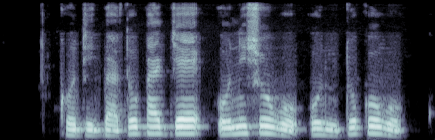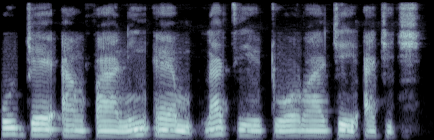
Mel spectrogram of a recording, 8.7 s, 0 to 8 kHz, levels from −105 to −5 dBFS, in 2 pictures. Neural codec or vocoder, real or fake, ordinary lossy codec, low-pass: none; real; none; 7.2 kHz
